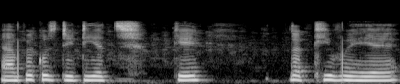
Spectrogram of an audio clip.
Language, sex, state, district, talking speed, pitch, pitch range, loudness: Hindi, female, Uttar Pradesh, Lalitpur, 120 wpm, 195 Hz, 190-205 Hz, -13 LUFS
